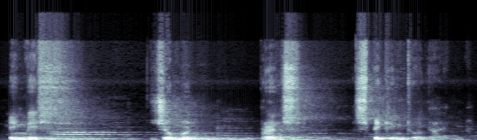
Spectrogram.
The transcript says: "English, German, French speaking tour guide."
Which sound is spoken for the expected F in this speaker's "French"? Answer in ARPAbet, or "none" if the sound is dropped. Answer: P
